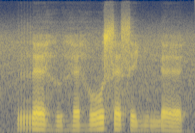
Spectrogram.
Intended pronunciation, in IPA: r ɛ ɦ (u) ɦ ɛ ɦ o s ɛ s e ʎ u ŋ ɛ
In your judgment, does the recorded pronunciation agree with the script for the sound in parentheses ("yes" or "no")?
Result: no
